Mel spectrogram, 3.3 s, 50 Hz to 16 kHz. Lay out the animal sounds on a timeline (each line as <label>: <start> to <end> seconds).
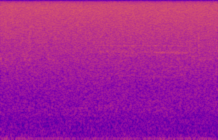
Dark-eyed Junco (Junco hyemalis): 1.3 to 3.0 seconds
